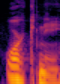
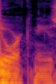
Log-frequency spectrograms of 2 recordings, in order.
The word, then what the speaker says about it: Orkney: from hang on I'm going to say it correctly orkney not the orkneys right it's orkney um there are a few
